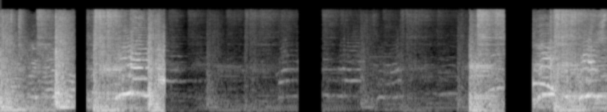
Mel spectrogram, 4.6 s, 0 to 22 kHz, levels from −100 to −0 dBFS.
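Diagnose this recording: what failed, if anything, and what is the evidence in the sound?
Driver or buffer underruns. Blocks of digital silence at 0.56, 2.23 and 3.78 s last 93, 186 and 216 ms. The first two fit 4096- and 8192-sample buffers.

From 1.23 to 3.52 s the sound drops about 31 dB. The likely cause is one channel inverted in the wiring, cancelling when summed to mono.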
